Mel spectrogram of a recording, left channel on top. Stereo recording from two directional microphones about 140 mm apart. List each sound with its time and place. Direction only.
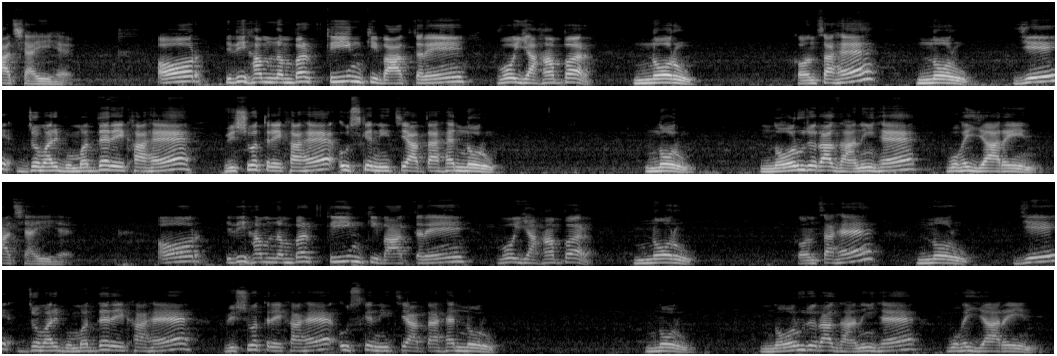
0.2 s speech: 45° left (ahead or behind)
7.9 s speech: 40° left (ahead or behind)
9.2 s speech: 30° left (ahead or behind)
17.1 s speech: 35° left (ahead or behind)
